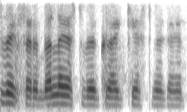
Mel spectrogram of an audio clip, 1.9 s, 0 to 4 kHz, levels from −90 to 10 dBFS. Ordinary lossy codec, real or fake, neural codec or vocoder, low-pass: none; real; none; 3.6 kHz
